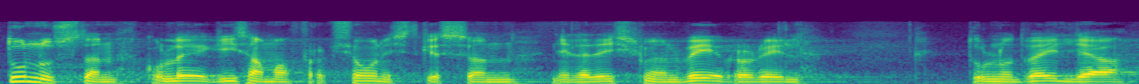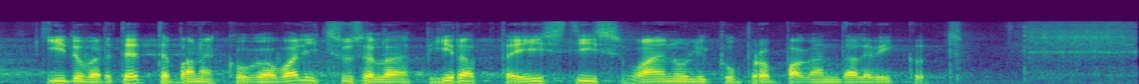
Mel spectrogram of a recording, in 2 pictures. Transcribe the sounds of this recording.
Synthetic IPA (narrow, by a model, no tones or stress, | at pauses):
t̪unːust̪ɑnko̞lːe̞ːɡ̥isɑmɑːfrɑ̰k̚t̪sio̞ːnʲist̪ke̞sːo̞nne̞lʲjɑd̪ejst̪kymnelve̞ːbruɑɾil | t̪ulnud̪vælʲːjɑkiːd̪uvært̪e̞t̪ːe̞pɑne̞kːˑuɡ̥ɑvɑlʲit̪suse̞le̞pḭːɾɑt̪ːˑɑe̞ːst̪isvɑenulikːˑupro̞pːˑɑɡ̥ɑnd̪̥ɑle̞vikːˑut̪ːˑ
